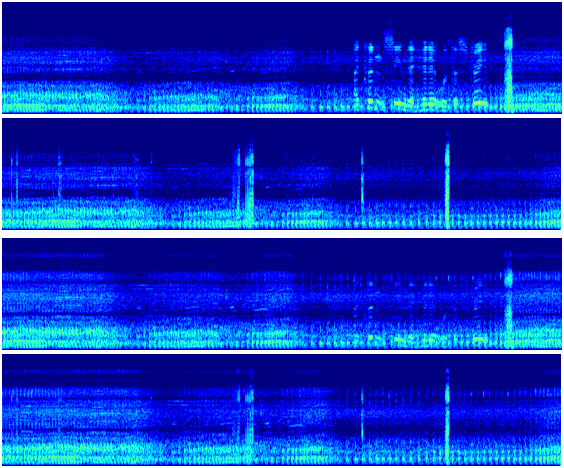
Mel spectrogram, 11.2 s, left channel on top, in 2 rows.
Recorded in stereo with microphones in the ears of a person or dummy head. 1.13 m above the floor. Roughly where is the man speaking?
Left.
